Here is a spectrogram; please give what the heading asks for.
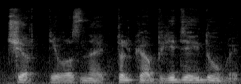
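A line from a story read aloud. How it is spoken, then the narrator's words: Contemptuous grumble. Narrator (Russian): проворчал философ Милкин, делая презрительную гримасу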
